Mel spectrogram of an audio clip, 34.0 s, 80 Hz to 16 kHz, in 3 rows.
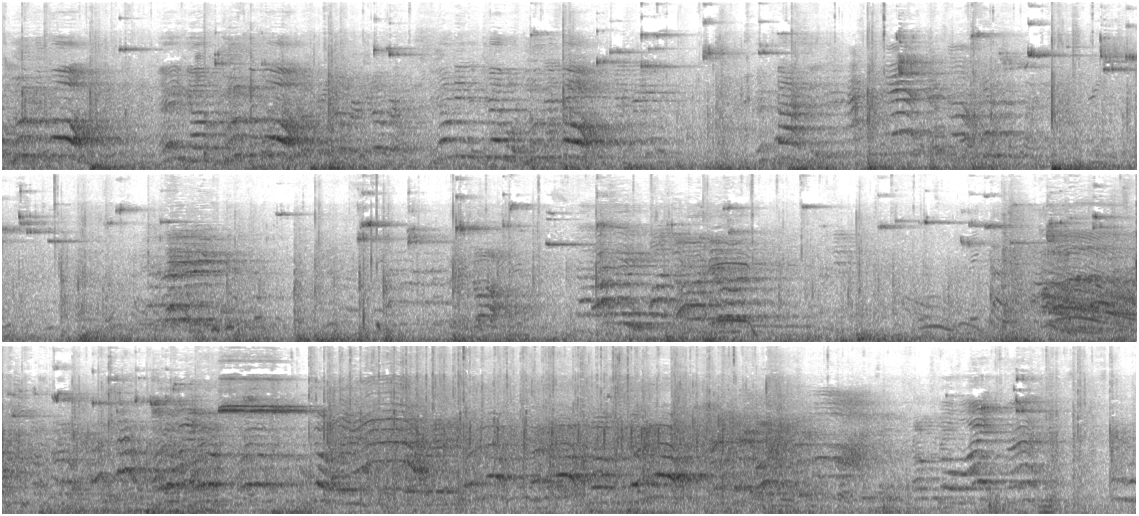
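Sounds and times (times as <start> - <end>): people shouting and chattering: 0.0 - 34.0
sneaker squeaks: 0.9 - 4.3, 5.2 - 26.5, 32.4 - 33.4.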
